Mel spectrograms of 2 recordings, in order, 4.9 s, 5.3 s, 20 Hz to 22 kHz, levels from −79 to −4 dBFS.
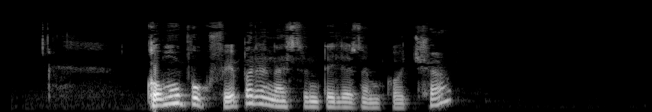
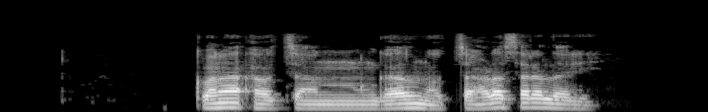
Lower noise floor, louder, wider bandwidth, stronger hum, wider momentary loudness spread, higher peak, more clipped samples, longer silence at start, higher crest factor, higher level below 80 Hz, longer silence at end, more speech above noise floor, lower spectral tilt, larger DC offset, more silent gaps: first, -78 dBFS vs -69 dBFS; second, -22 LUFS vs -15 LUFS; first, 11 kHz vs 7.8 kHz; neither; first, 14 LU vs 9 LU; about the same, 0 dBFS vs 0 dBFS; neither; second, 1.1 s vs 1.45 s; first, 24 dB vs 16 dB; second, -66 dBFS vs -60 dBFS; first, 1.5 s vs 0.85 s; about the same, 57 dB vs 55 dB; about the same, -6 dB/octave vs -6 dB/octave; neither; neither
